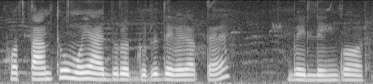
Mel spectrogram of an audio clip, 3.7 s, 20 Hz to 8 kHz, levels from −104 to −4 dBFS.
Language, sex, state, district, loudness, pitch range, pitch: Chakma, female, Tripura, West Tripura, -16 LUFS, 175-200 Hz, 185 Hz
